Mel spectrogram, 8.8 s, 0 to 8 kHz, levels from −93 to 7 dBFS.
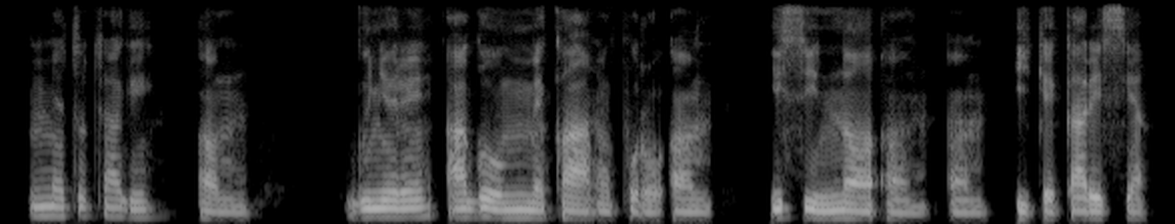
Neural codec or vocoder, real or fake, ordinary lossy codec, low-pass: codec, 16 kHz, 6 kbps, DAC; fake; none; 7.2 kHz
